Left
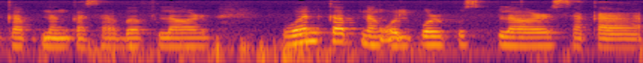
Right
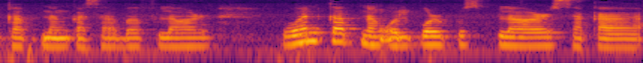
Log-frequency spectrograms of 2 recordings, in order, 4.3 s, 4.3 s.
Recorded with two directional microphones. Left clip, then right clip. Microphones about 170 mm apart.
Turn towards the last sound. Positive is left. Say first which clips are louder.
# left 1 dB
turn(degrees=-5)  # may be behind; listen again after turning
